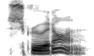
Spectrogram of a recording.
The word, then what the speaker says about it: screw it on: pronunciation screw it on screw it on you hear that t and it Chang to a fast D because it's between vowels screw it on not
